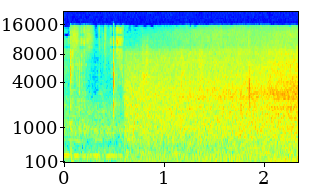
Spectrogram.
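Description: Steady road traffic noise from cars on a street, an even rush that sets in about half a second in, after a couple of sharp knocks at the start.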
